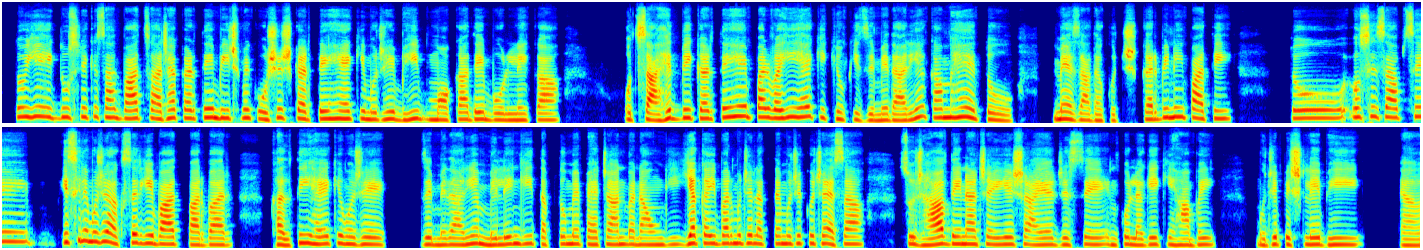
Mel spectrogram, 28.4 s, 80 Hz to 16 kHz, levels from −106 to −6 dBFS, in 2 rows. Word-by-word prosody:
तो 275 Hz, -, +1 dB
ये 285 Hz, +1 st, +2 dB
एक-दूसरे 265 Hz, +1 st, -2 dB
के 275 Hz, -, -7 dB
साथ 260 Hz, 0 st, 0 dB
बात 230 Hz, 0 st, +2 dB
साझा 230 Hz, 0 st, +1 dB
करते 240 Hz, +1 st, 0 dB
हैं 260 Hz, -, +5 dB
बीच 240 Hz, 0 st, 0 dB
में 245 Hz, -, +2 dB
कोशिश 225 Hz, +2 st, +1 dB
करते 220 Hz, +1 st, +2 dB
हैं 225 Hz, 0 st, +4 dB
कि 220 Hz, +1 st, -3 dB
मुझे 205 Hz, +1 st, 0 dB
भी 205 Hz, +5 st, +2 dB, 0.2 s
मौका 195 Hz, +2 st, 0 dB
दें 205 Hz, 0 st, 0 dB
बोलने 185 Hz, -1 st, -1 dB
का 185 Hz, -1 st, 0 dB, 0.7 s
उत्साहित 195 Hz, +2 st, +3 dB
भी 250 Hz, -, +3 dB
करते 230 Hz, +3 st, +1 dB
हैं 295 Hz, 0 st, +3 dB
पर 265 Hz, +1 st, +3 dB
वही 250 Hz, +2 st, +3 dB
है 280 Hz, +1 st, +2 dB
कि 260 Hz, -2 st, -6 dB
क्योंकि 200 Hz, -2 st, -3 dB
ज़िम्मेदारियाँ 180 Hz, -, -1 dB
कम 255 Hz, 0 st, +3 dB
हैं 265 Hz, 0 st, +4 dB
तो 175 Hz, -5 st, -2 dB, 0.4 s
मैं 210 Hz, 0 st, +4 dB
ज़्यादा 180 Hz, -2 st, -3 dB
कुछ 165 Hz, 0 st, -3 dB
कर 205 Hz, -1 st, +1 dB
भी 260 Hz, +5 st, 0 dB
नहीं 270 Hz, +1 st, +3 dB
पाती। 225 Hz, -1 st, +1 dB, 0.6 s
तो 230 Hz, -1 st, +1 dB, 0.6 s
उस 270 Hz, +2 st, -2 dB
हिसाब 270 Hz, -2 st, +1 dB
से 285 Hz, -1 st, 0 dB, 0.6 s
इसीलिए 300 Hz, +4 st, +2 dB
मुझे 285 Hz, 0 st, +2 dB
अक्सर 250 Hz, 0 st, +1 dB
ये 230 Hz, +1 st, +2 dB
बात 210 Hz, -1 st, +3 dB
बार-बार 190 Hz, 0 st, +1 dB, 0.4 s
खलती 195 Hz, +6 st, +1 dB
है 215 Hz, 0 st, +2 dB
कि 230 Hz, +2 st, -3 dB
मुझे 205 Hz, -2 st, 0 dB, 0.4 s
ज़िम्मेदारियाँ 195 Hz, +2 st, 0 dB
मिलेंगी 210 Hz, +3 st, 0 dB
तब 200 Hz, -, -3 dB
तो 215 Hz, -, -2 dB
मैं 215 Hz, 0 st, 0 dB
पहचान 200 Hz, 0 st, -1 dB
बनाऊँगी 195 Hz, 0 st, -2 dB
या 235 Hz, -, +9 dB
कई 230 Hz, -1 st, +3 dB
बार 230 Hz, +1 st, 0 dB
मुझे 235 Hz, 0 st, +1 dB
लगता 220 Hz, 0 st, -4 dB
है -, -, 0 dB
मुझे 225 Hz, +1 st, -1 dB
कुछ 230 Hz, -1 st, -4 dB
ऐसा 215 Hz, 0 st, 0 dB, 0.4 s
सुझाव 200 Hz, 0 st, +4 dB
देना 215 Hz, -1 st, +2 dB
चाहिए 205 Hz, -1 st, -1 dB
शायद 195 Hz, -1 st, -1 dB
जिससे 195 Hz, +2 st, -2 dB
इनको 200 Hz, 0 st, -4 dB
लगे 195 Hz, +1 st, 0 dB
कि 195 Hz, +1 st, -6 dB
हाँ, 185 Hz, 0 st, 0 dB
भई 195 Hz, +2 st, -3 dB, 0.4 s
मुझे 185 Hz, +3 st, -1 dB
पिछले 200 Hz, 0 st, +1 dB
भी 195 Hz, +1 st, 0 dB, 0.5 s
अ, -, -, -2 dB
210 Hz, 180 wpm, -23 LUFS, 195-235 Hz, 0.7 s, या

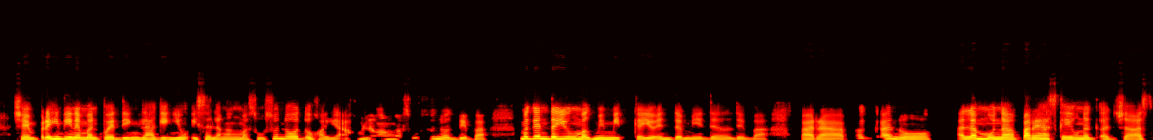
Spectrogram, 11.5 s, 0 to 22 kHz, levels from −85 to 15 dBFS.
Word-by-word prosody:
Siyempre 215 Hz, +4 st, +3 dB
hindi 255 Hz, -2 st, +5 dB
naman 230 Hz, -2 st, +3 dB
pwedeng 200 Hz, -1 st, 0 dB
laging 200 Hz, 0 st, 0 dB
'yong 195 Hz, -, -5 dB
isa 200 Hz, -1 st, -4 dB
lang 195 Hz, -1 st, -4 dB
ang 190 Hz, -, -5 dB
masusunod 265 Hz, +9 st, -2 dB
o 215 Hz, -, -2 dB
kaya 185 Hz, -4 st, -6 dB
ako -, -, -12 dB
lang 185 Hz, -, -11 dB
ang 185 Hz, 0 st, -9 dB
masusunod, 260 Hz, -, -6 dB
'di 190 Hz, -3 st, -4 dB
ba? 180 Hz, 0 st, -6 dB, 0.3 s
Maganda 290 Hz, -1 st, +5 dB
'yong 270 Hz, -1 st, +4 dB
magme-meet 220 Hz, -2 st, +1 dB
kayo 190 Hz, -2 st, -1 dB
in 190 Hz, +1 st, -2 dB
the 180 Hz, -1 st, -3 dB
middle, 165 Hz, -1 st, -6 dB
'di 165 Hz, -, -6 dB
ba, 155 Hz, 0 st, -10 dB, 0.3 s
para 175 Hz, -1 st, -1 dB
'pag 175 Hz, -1 st, -11 dB, 0.2 s
ano, 215 Hz, -5 st, -1 dB, 0.2 s
alam 260 Hz, 0 st, +4 dB
mo 245 Hz, -, +4 dB
na, 230 Hz, -2 st, +4 dB
parehas 255 Hz, +1 st, +3 dB
kayong 250 Hz, -2 st, 0 dB
nag-adjust, 210 Hz, -1 st, -3 dB
210 Hz, 185 wpm, -19 LUFS, 185-245 Hz, 0.3 s, hindi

